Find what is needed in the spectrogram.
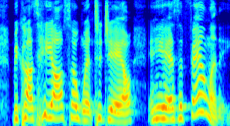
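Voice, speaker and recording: Speaking with an Appalachian accent, a woman keeps a moderate pace and lively intonation. The recording is very clean with a silent background. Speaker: audience member. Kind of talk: testimony. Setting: community event with audience. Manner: loud; halting.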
